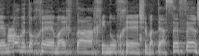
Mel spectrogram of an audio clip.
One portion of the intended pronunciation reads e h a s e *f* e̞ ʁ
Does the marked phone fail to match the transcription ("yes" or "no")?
no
